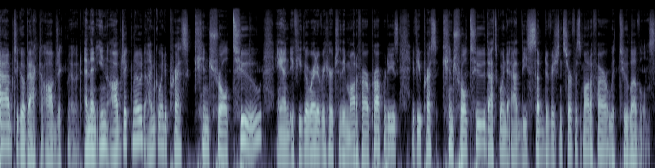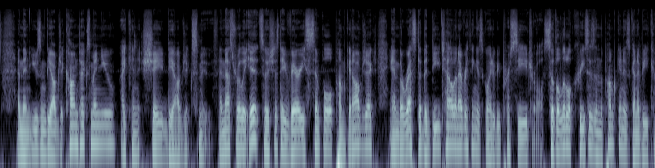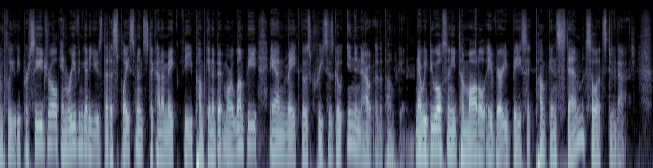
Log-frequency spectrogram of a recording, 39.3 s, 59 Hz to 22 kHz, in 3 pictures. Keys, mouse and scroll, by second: 0.0 Tab, 0.4-4.5 middle drag, 4.5 ctrl+2, 6.7 click, 7.7-8.8 middle drag, 8.8 ctrl+2, 10.7-12.8 drag, 12.8 scroll up 2, 13.0-15.6 middle drag, 15.6 w, 17.1 scroll down 3, 17.2-19.4 middle drag, 19.4 a, 19.9 shift+middle click, 20.2 scroll up 3, 23.0 scroll down 1, 23.4-28.2 middle drag, 28.4 scroll down 1, 28.6-31.1 middle drag, 31.1-31.5 scroll up 1, 31.5-33.4 middle drag, 33.4-33.8 scroll down 1, 33.8-39.2 shift+middle drag.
